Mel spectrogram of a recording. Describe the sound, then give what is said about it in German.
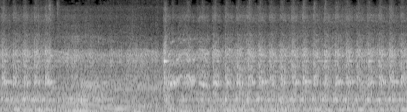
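A car engine cranks steadily, its starter whirring with a rapid rhythmic chug that never catches, fairly loud, with a brief clunk partway through and no voices. “Das Auto springt nicht an.”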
